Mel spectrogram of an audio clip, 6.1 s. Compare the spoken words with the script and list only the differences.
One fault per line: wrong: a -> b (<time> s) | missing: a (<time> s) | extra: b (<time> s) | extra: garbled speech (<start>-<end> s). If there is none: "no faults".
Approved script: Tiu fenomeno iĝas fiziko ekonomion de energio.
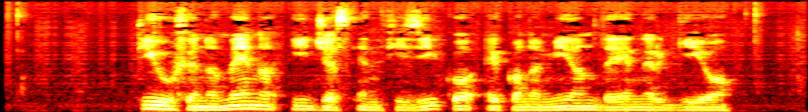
extra: en (2.8 s)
